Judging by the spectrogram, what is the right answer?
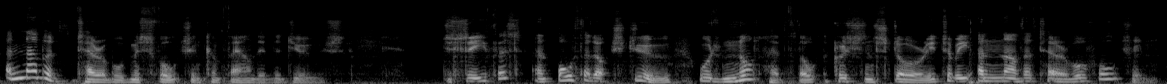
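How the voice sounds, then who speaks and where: Gravelly, animated male audiobook narrator. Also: mid-range voice. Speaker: author reading own audiobook. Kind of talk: scripted narration, polemical nonfiction audiobook.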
